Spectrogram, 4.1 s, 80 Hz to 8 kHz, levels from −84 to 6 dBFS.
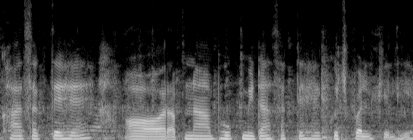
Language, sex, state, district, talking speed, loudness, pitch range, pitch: Hindi, female, Goa, North and South Goa, 190 wpm, -17 LUFS, 165-180 Hz, 175 Hz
